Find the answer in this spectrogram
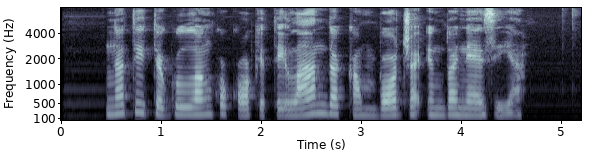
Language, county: Lithuanian, Kaunas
